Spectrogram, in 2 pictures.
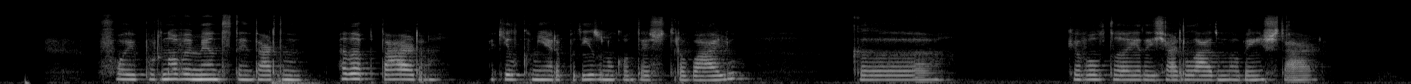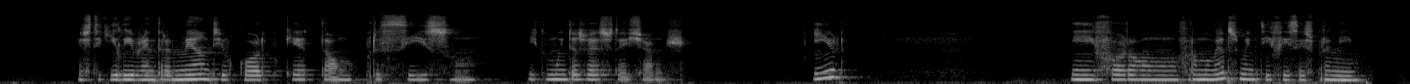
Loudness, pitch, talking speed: -32 LUFS, 215 Hz, 110 wpm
